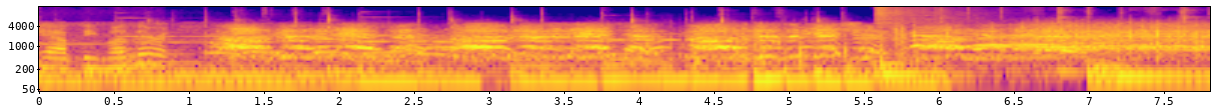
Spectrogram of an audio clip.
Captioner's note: chanting; cheers and applause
